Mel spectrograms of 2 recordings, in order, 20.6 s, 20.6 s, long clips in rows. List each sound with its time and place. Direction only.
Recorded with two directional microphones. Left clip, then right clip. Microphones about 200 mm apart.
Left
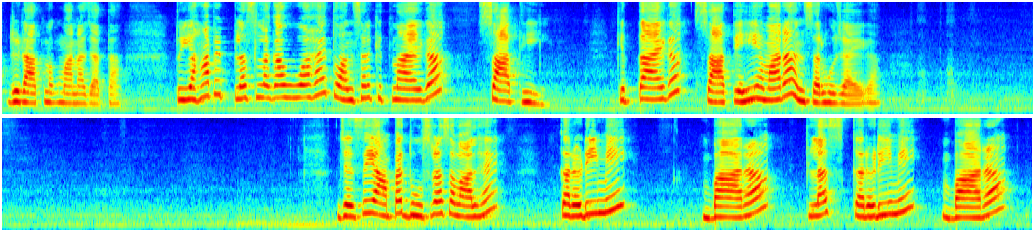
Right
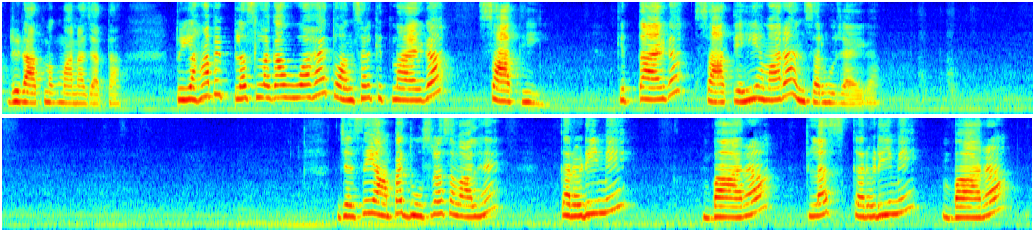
0.0 s a woman's voice: 15° left (ahead or behind); by 8.8 s 30° left (ahead or behind)
13.7 s a woman's voice: 40° left (ahead or behind)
